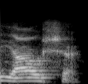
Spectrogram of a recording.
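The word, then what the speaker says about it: יהושע: E o seu filho amado, nosso irmão, é Yud-Re, Vav-Shinai, e sua pronúncia é Yausha.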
